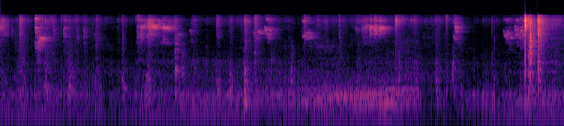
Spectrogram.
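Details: A free-roaming budgerigar flock makes scattered high chirps and soft warbles with clicking taps, ending in a loud sharp call burst near the tenth second, over a low hum.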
